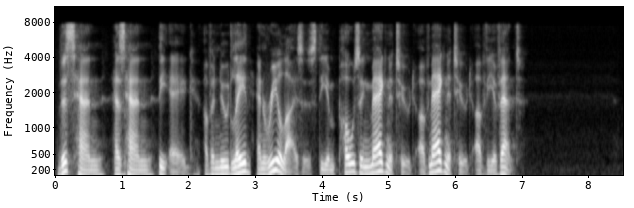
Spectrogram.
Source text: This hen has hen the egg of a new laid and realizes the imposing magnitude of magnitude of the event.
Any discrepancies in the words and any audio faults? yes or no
no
